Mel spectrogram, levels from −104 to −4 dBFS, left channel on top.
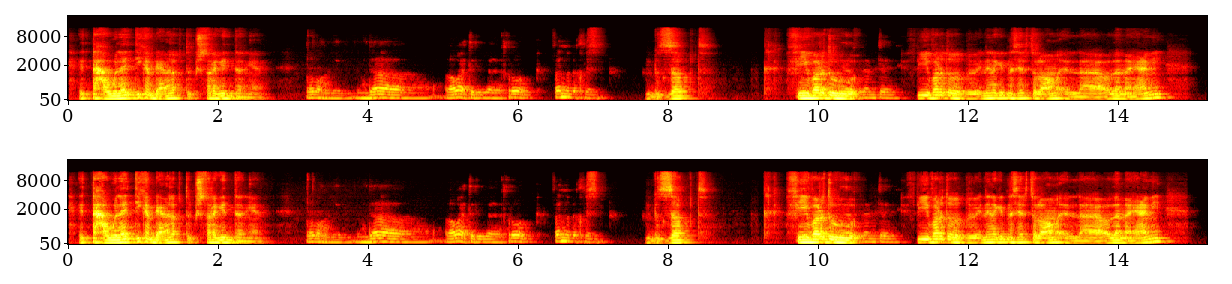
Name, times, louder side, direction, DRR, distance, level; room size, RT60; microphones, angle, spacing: voice 1, 0.0-2.6 7.7-8.5 9.3-10.5 11.3-14.7, right 1 dB, 65° right, 1.2 m, -23 dB
voice 2, 3.2-6.1 6.5-7.1 9.7-11.0, equal, 5° right, 1.9 m, -35 dB
24.5 x 8.5 x 2.5 m
head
